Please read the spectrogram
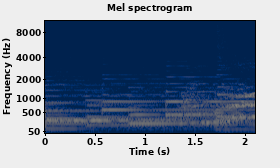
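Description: Church choir singing a slow hymn in Korean, holding chords that change every half second or so and grow louder near the end.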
